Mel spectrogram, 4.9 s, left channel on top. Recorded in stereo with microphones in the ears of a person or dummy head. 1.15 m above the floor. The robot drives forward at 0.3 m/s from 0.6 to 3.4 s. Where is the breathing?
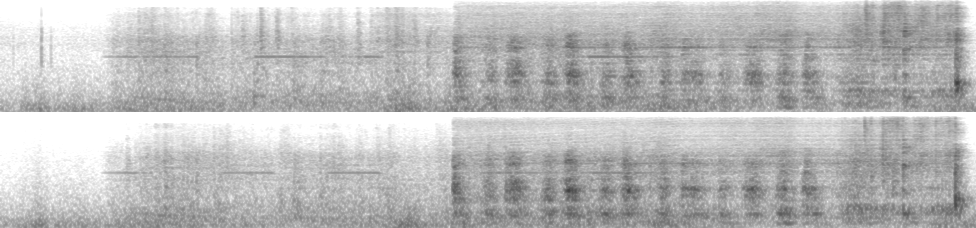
50° right (ahead or behind), 1.0 m; by 4.8 s 40° right (ahead or behind), 1.2 m.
